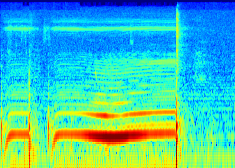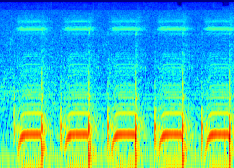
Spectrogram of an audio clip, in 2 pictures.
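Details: BabyBuddha portable electric breast pump in stimulation mode: quick motor hums with clicks, four gentler sucks and then a fifth, longer, stronger pull.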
